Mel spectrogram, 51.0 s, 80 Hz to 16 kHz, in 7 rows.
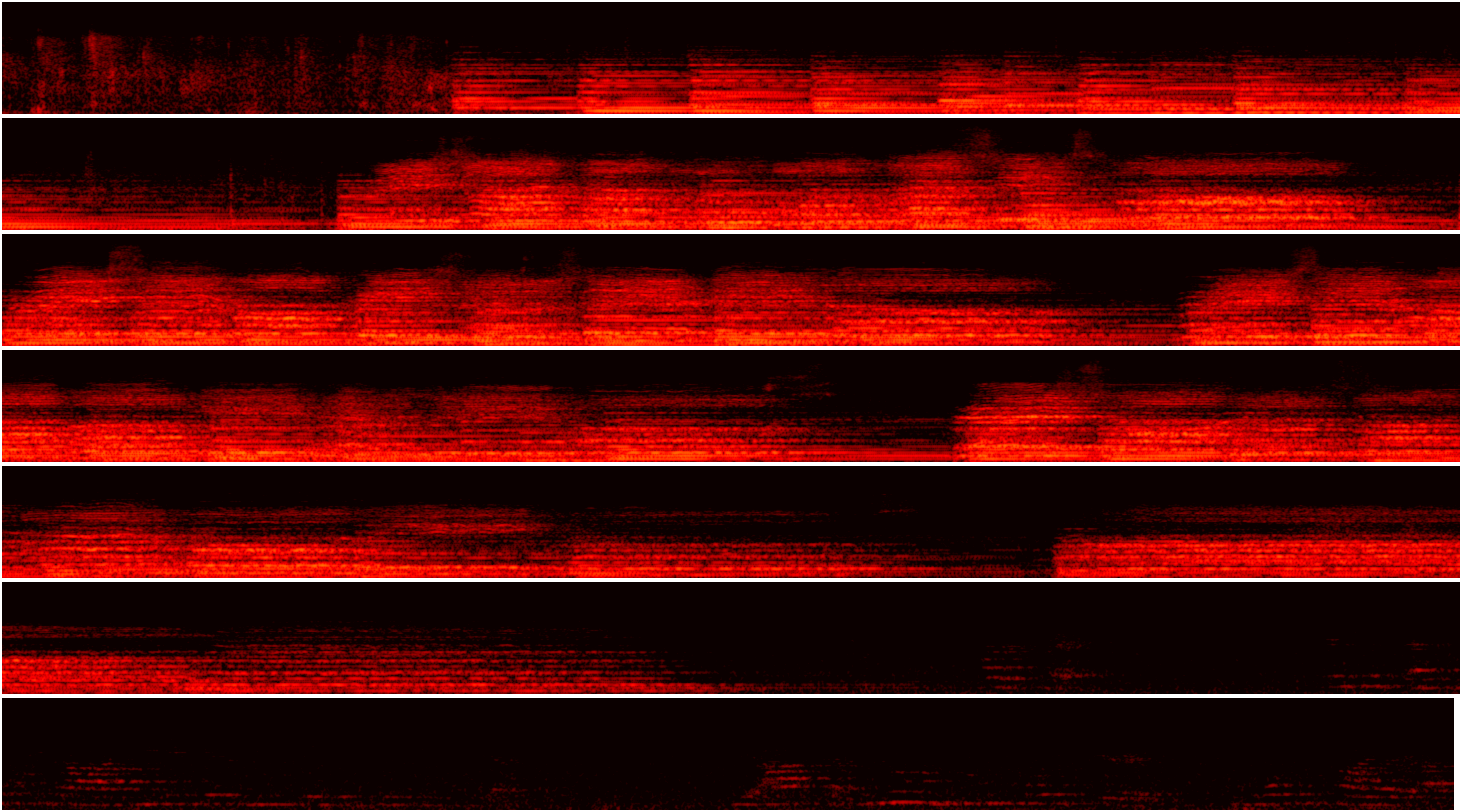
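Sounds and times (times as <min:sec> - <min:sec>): piano accompaniment: 0:02.2 - 0:32.8
congregation singing a hymn: 0:02.8 - 0:40.1.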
